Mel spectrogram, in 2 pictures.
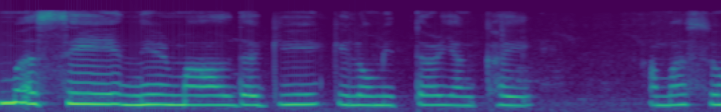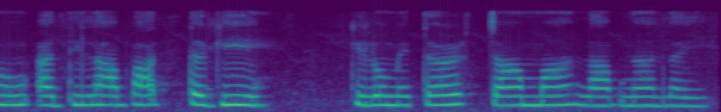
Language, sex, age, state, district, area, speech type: Manipuri, female, 18-30, Manipur, Senapati, urban, read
